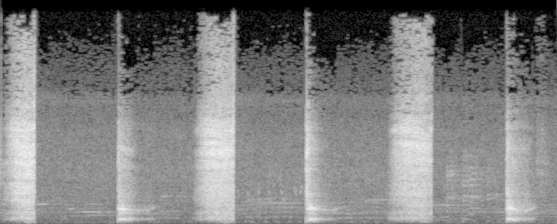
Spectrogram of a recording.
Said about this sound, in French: Et après, tu fais une passive exhale. Ça fait.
